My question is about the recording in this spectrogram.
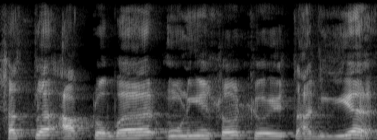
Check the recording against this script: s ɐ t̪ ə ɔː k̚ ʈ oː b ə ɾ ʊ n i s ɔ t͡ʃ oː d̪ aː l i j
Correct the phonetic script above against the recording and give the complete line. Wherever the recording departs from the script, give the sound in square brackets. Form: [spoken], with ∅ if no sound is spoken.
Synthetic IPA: s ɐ t̪ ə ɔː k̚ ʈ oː b ə ɾ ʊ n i s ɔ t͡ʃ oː [t̪] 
